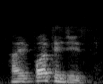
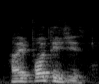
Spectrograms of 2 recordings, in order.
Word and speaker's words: hypothesis: 마찬가지로 예, 가설도 좀 힘들죠, 발음이. hypothesis. 예, 좀 틀리네요. 저혈압. 예, hypothesis.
